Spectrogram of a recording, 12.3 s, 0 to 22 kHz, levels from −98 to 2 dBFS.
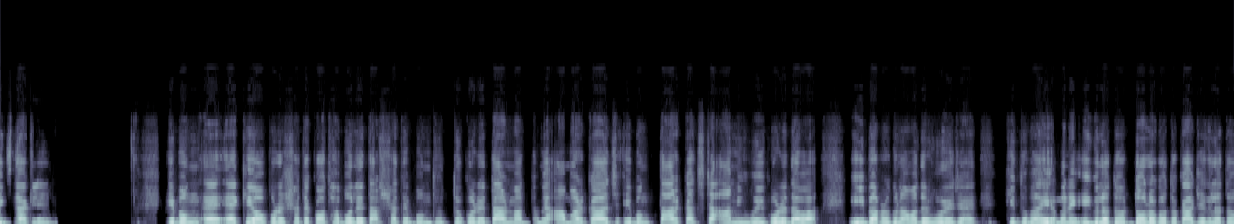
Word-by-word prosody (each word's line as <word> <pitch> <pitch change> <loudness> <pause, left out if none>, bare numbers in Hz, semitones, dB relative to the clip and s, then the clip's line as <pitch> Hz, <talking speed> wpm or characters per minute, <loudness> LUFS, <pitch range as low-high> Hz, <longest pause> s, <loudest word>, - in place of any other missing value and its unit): Exactly. 125 -5 -2 1.3
এবং 165 +5 +3 0.2
এ - - +5 0.2
একে 140 +7 -2
অপরের 175 +2 -1
সাথে 180 0 -2
কথা 150 +4 -1
বলে 155 -1 +4
তার - - -1
সাথে 165 0 -3
বন্ধুত্ব 150 +3 -6
করে 140 -1 +1
তার 140 +1 +3
মাধ্যমে 155 0 -4
আমার 165 +5 -1
কাজ 140 -2 +4 0.2
এবং 150 +3 -3 0.2
তার 140 +2 +1
কাজটা 160 -1 -2
আমি 175 +6 -3
হয়ে 165 -2 -1
করে 145 -1 +5
দেওয়া 135 0 +4 0.4
এই 185 - +4
ব্যাপারগুলো 180 0 +2
আমাদের 150 +1 +2
হয়ে 130 -4 +2
যায়। 110 0 -2 0.3
কিন্তু 205 +2 -3
ভাই, 215 - +3 0.2
মানে 140 - +1
এগুলো 180 +3 +4
তো 195 - +3 0.2
দলগত 170 +3 +3
কাজ, 150 - +2
এগুলা 150 0 -1
তো 150 - 0
155 Hz, 180 wpm, -22 LUFS, 140-170 Hz, 1.3 s, এ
